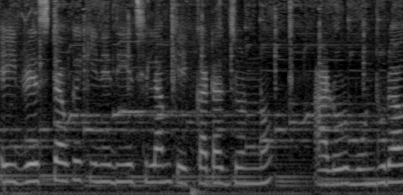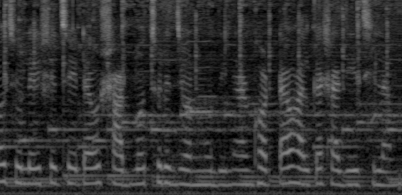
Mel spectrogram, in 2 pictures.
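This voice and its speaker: Over background music, a woman narrates her daily life in a casual vlog. Her voice sits on the high side with little pitch movement, and she speaks fairly quickly.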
